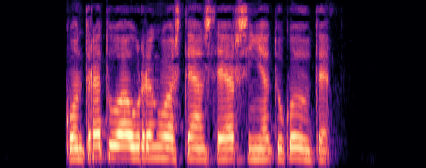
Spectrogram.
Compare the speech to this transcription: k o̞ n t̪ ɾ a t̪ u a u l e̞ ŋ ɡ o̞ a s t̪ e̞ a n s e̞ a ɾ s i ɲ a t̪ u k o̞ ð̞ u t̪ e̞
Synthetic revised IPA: k o̞ n t̪ ɾ a t̪ u a u r e̞ ŋ ɡ o̞ a s t̪ e̞ a n s e̞ a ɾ s i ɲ a t̪ u k o̞ ð̞ u t̪ e̞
